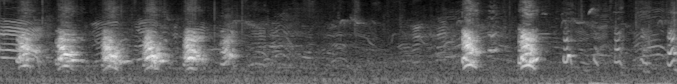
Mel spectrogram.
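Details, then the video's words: Dogs and puppies barking: a quick run of six sharp, high yapping barks, a pause, then more barks and yips in a looser pattern, with a clean background. "Som de Cachorro e Cachorrinhos Latindo"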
